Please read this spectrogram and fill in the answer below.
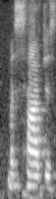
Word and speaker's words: massages: Massages. This has regained the French pronunciation.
